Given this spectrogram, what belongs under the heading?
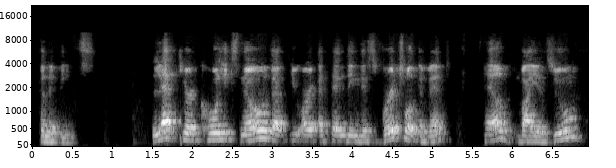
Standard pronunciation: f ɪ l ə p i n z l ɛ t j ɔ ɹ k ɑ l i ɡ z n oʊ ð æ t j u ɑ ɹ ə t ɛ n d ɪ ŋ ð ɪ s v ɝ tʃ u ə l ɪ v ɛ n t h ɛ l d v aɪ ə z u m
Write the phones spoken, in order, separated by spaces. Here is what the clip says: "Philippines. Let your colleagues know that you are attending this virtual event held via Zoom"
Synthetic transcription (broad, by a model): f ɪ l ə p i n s l ɛ t j ɔ ɹ k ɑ l i ɡ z n oʊ ð æ t j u ɑ ɹ ə t ɛ n d ɪ ŋ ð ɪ s v ɝ tʃ u ə l ɪ v ɛ n t h ɛ l d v aɪ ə z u m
